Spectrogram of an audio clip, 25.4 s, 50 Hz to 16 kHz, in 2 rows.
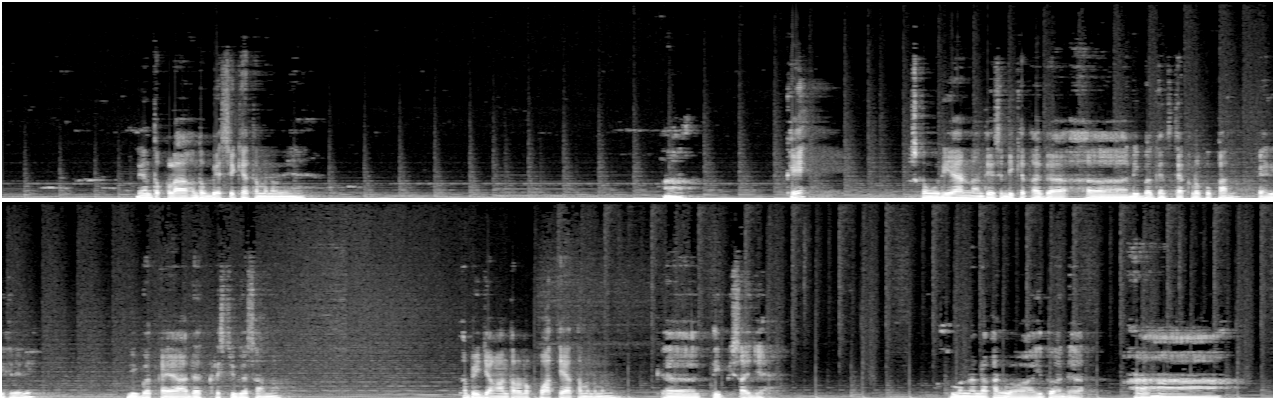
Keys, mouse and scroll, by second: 0.0-0.4 scroll up 2, 0.6 shift+middle click, 2.1 click, 3.7 click, 6.7-8.0 scroll down 3, 8.4-9.6 shift+middle drag, 10.8-12.1 middle drag, 15.6 click, 18.3-19.0 drag, 19.5-20.9 drag, 21.4 middle click, 22.4 click, 24.0 middle click, 25.2 click.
